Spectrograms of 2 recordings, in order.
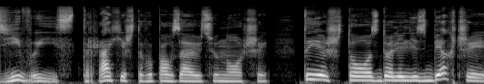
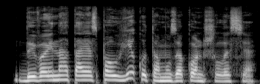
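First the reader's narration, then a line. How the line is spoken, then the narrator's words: Sharp. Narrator (Belarusian): рэзка сказала Эгла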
